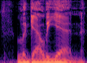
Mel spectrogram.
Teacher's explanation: Asked how to say his name, he told the Literary Digest the stress was on the last syllable, Le Gallien.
